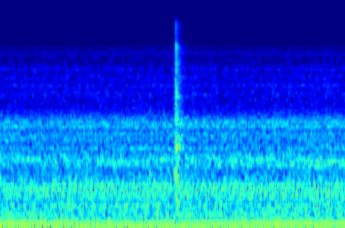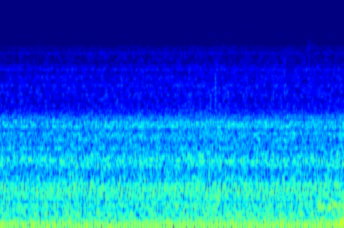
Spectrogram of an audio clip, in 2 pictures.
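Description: Narrowboat engine running steadily at low revs, a constant low hum. A single short click about two seconds in.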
